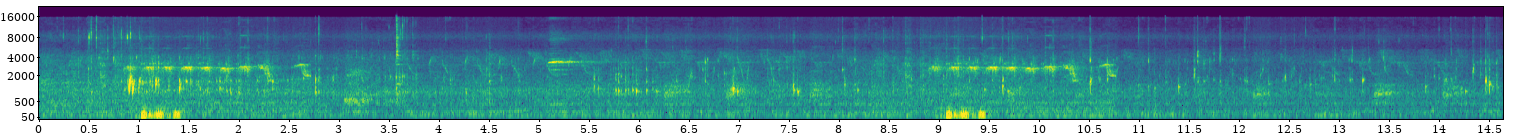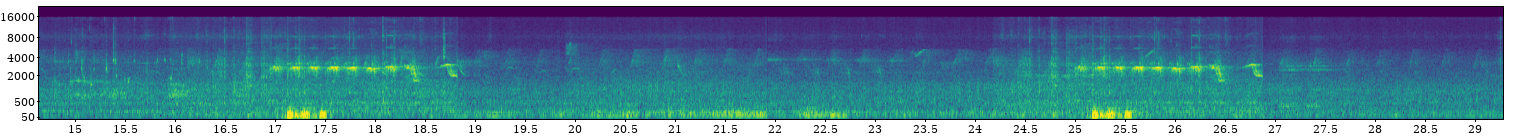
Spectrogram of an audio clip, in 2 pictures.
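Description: Birds calling outdoors: a short, rapid series of high notes, each with a low thump, comes four times at about eight-second intervals, with scattered faint chirps in between.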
